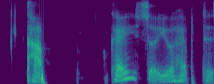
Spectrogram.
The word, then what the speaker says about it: 갚: And next one also kap, and this one is not kap, but kap.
